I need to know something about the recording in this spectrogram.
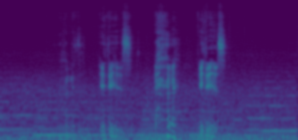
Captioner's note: chuckles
